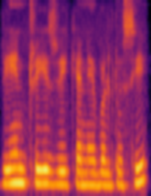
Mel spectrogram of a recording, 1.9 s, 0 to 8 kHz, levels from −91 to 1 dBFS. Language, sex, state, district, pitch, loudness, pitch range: English, female, Telangana, Hyderabad, 205 Hz, -14 LUFS, 190-215 Hz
